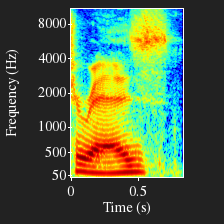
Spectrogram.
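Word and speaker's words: Thérèse: But Saint Teresa says, Saint Therese, the French pronunciation, Saint Teresa of Lisieux or Saint Therese of Lisieux, she said, every little denial that you make to yourself.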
